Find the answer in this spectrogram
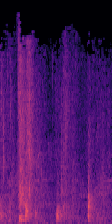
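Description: Footsteps on a hard floor in a small, echoing corridor: three sharp steps about two-thirds of a second apart.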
